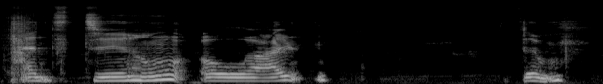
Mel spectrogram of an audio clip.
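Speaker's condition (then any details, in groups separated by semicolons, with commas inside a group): Muscular dystrophy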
